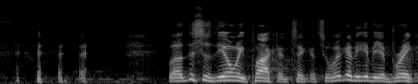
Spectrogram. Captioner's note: laughs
